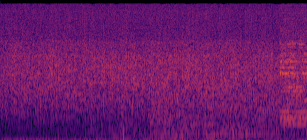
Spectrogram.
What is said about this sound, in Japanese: で、雨が降ってます。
